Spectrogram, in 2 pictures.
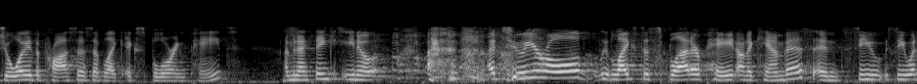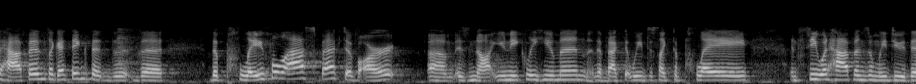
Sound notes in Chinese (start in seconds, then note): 3.8 laughter; 3.8 笑聲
